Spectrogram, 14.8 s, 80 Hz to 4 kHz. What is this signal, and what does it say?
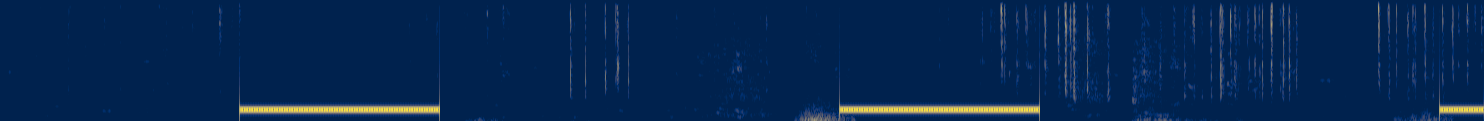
Ringback tone (North America), 440 + 480 Hz.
